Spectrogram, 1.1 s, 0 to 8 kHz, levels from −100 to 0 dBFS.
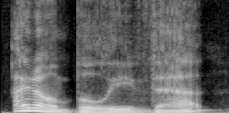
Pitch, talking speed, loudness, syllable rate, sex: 110 Hz, 210 wpm, -18 LUFS, 6.3 syllables/s, male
